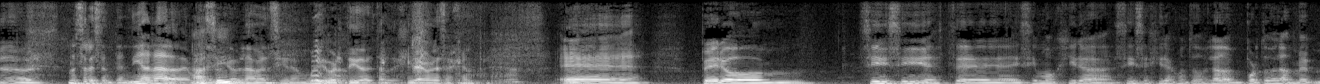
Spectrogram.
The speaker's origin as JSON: {"language": "Spanish", "town": "Berkeley", "region": "California", "country": "United States", "tie": "born or raised there", "said": "en realidad yo crecí en Berkeley, pero que está ahí al lado"}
